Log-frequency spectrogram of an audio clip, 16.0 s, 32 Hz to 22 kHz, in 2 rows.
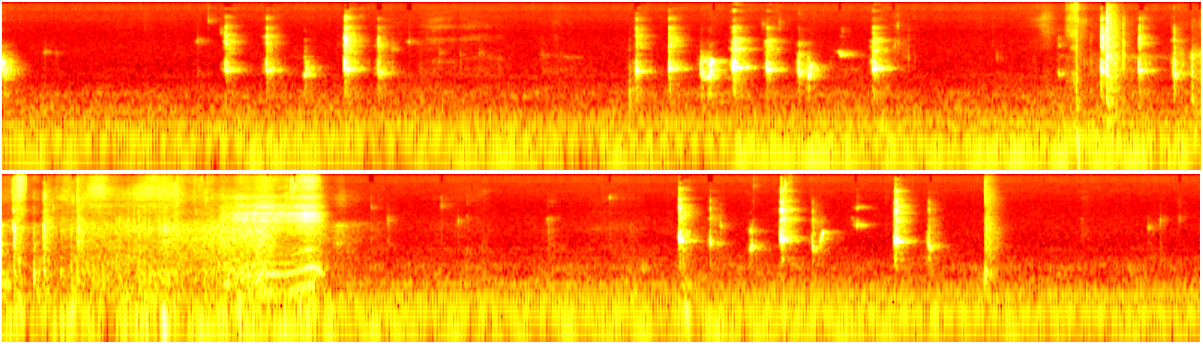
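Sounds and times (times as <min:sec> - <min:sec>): cockatiel hiss: 0:08.7 - 0:10.3.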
